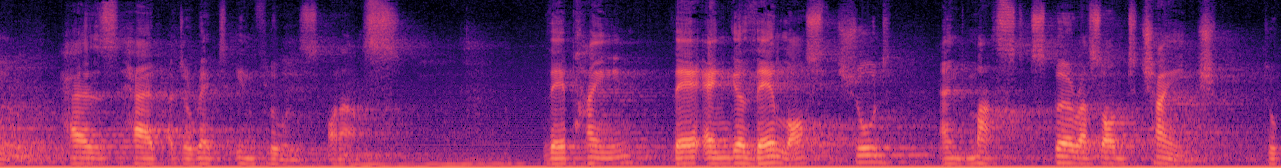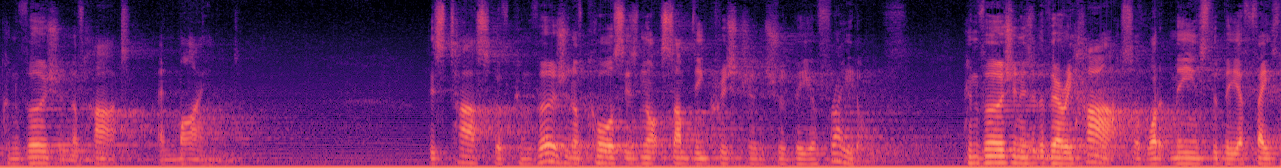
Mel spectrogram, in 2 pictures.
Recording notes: The homily from Sacred Heart Cathedral, Hamilton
